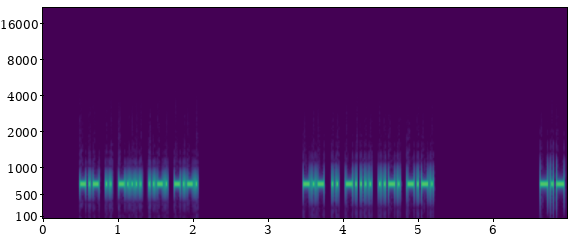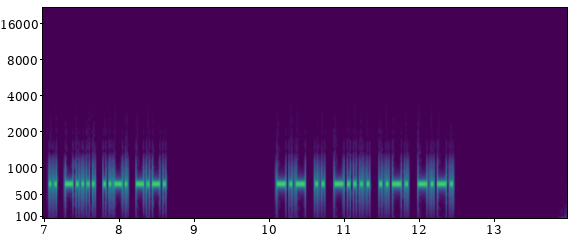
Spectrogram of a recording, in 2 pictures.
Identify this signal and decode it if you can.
Morse code, heard as a keyed tone, about 35 wpm, 700 Hz. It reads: KI6FC KI6FC KI6FC KI6FC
